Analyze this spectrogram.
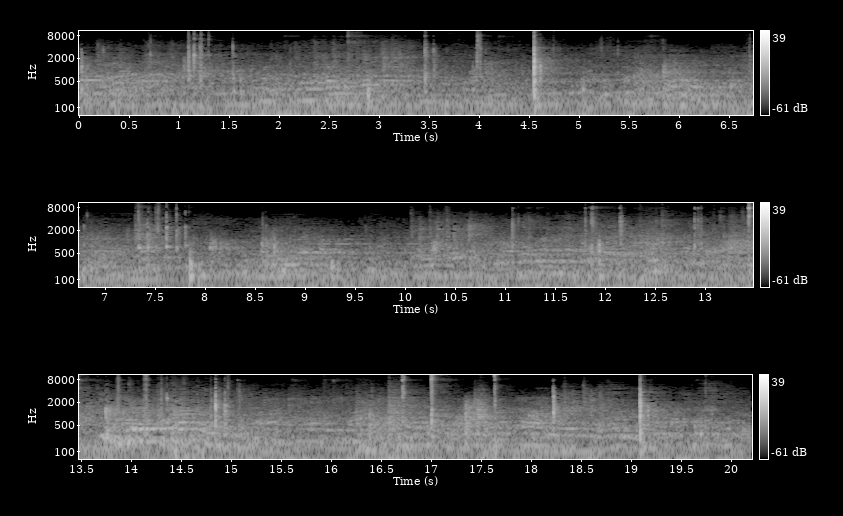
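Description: Dice rattle in a cup and tumble onto a board.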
